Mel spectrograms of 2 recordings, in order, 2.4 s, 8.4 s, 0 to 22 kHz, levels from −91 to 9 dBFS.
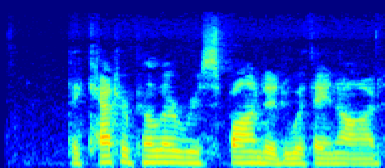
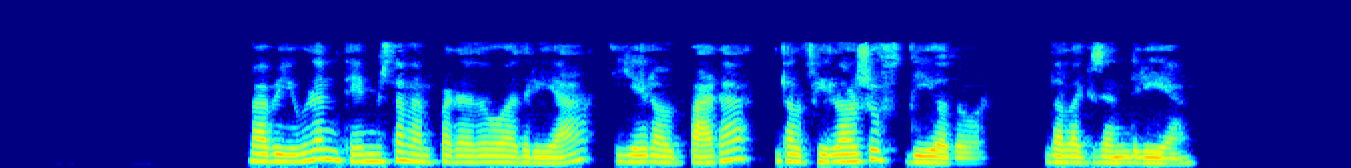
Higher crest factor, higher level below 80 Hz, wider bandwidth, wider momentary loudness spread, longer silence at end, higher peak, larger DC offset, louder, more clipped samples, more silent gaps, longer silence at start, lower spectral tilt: about the same, 22 dB vs 18 dB; about the same, -64 dBFS vs -64 dBFS; first, 15.5 kHz vs 8 kHz; about the same, 5 LU vs 6 LU; second, 0.05 s vs 1 s; first, -6 dBFS vs -10 dBFS; neither; about the same, -26 LUFS vs -27 LUFS; neither; neither; second, 0.4 s vs 1.55 s; about the same, -5.5 dB/octave vs -6.5 dB/octave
